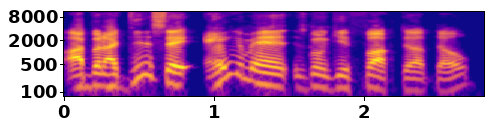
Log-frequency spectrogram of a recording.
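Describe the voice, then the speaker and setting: A man's voice: mid-range voice, sing-song, brisk, bright, forceful tone, no room sound. A man ranting in a commentary vlog. He talks confrontationally and swears a lot, repeats and restarts his words, and challenges his audience directly. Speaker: YouTube commentator.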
